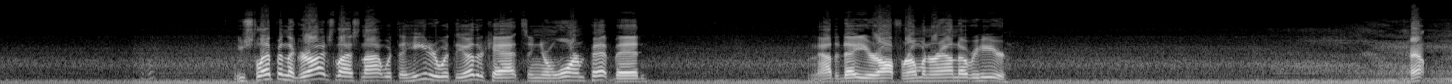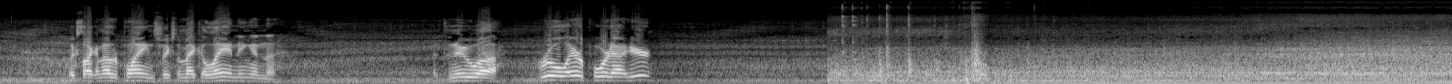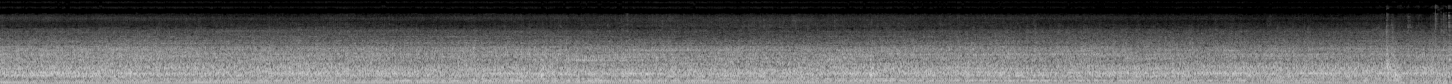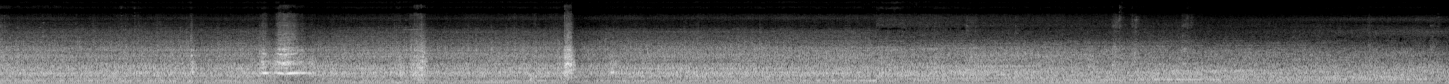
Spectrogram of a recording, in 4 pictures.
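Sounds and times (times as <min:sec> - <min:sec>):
vehicle engine running: 0:00.0 - 0:58.0
sharp knocks and clanks: 0:22.8 - 0:25.9.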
